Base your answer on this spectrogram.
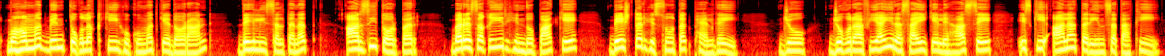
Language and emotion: Urdu, neutral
